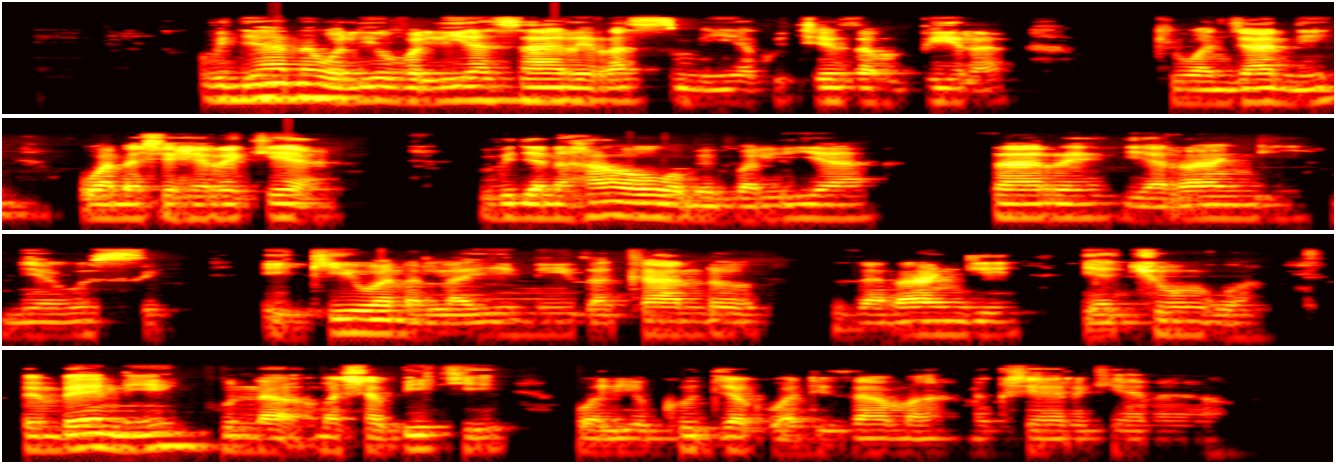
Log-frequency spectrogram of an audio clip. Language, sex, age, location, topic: Swahili, male, 25-35, Kisumu, government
